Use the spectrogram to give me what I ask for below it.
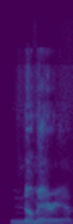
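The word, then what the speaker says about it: Gnomaria: Oh no, it's like spelled like gnome and then area. Like Okay, so GNO. Okay. Nomaria.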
